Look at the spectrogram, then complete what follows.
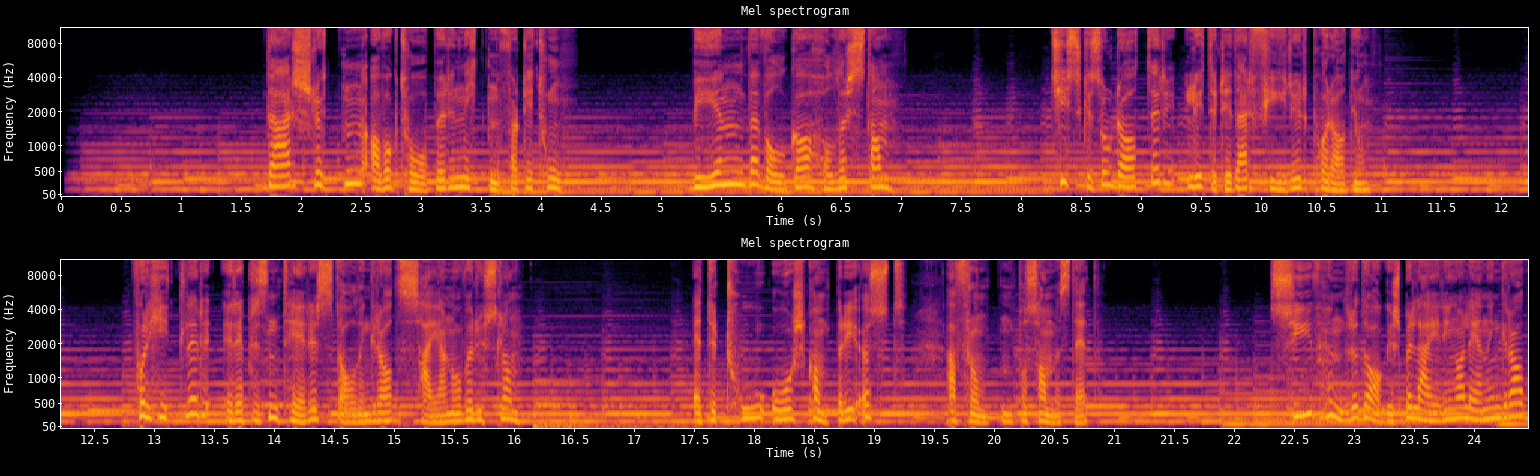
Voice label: no documentary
